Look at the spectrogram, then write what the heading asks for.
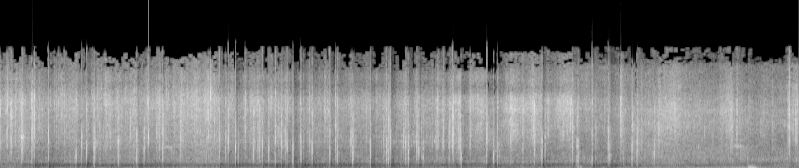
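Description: Fire burns through a calamansi orchard with fruit still on the trees, giving a steady crackle and scattered sharp pops over a continuous rushing hiss throughout.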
